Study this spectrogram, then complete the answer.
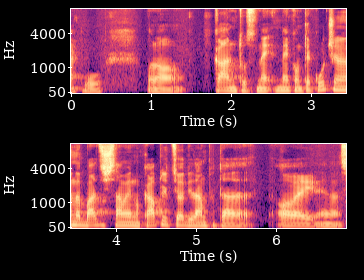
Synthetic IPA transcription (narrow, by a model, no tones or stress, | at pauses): akṵo̰no̰ | kant̪usnenekomt̪ekut͡ʃenio̞nd̪abaziʃsamojed̪nukapʎit̪suiod̪jed̪anput̪a | o̰ʋajnɛ̰zna̰ms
